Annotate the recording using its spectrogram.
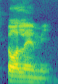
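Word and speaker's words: Ptolemy: Egypt का है Claudius टोले मी अंग्रेजी में हम लोग इसको याद करने के लिए बताते थे कि टोलमी नहीं कहना पी टोले पी साइलेंट है ठीक है लेमी यह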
